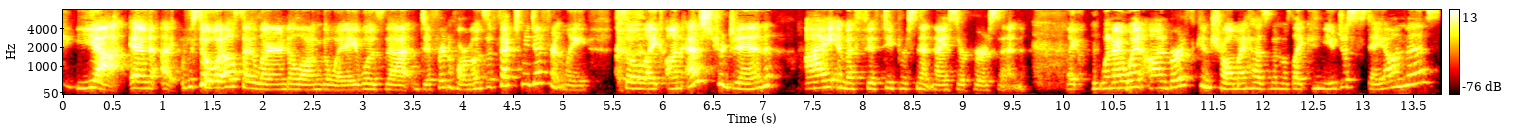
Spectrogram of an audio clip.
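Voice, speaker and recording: A woman co-hosting a podcast, telling personal stories in an animated way and laughing at herself. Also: medium pitch, normal speed. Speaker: podcast co-host. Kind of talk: casual podcast chat.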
